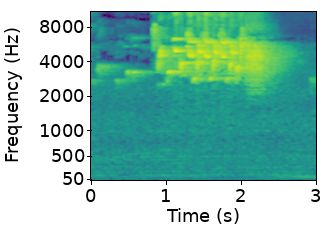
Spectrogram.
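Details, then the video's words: European goldfinch song meant to train young goldfinches: one continuous, fast, bright twittering trill rich in buzzy high notes, lasting about a second and a half. "تغريد رهيب طائر الحسون حفاضة لتعليم طيور الحسون بدون أخطاء"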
